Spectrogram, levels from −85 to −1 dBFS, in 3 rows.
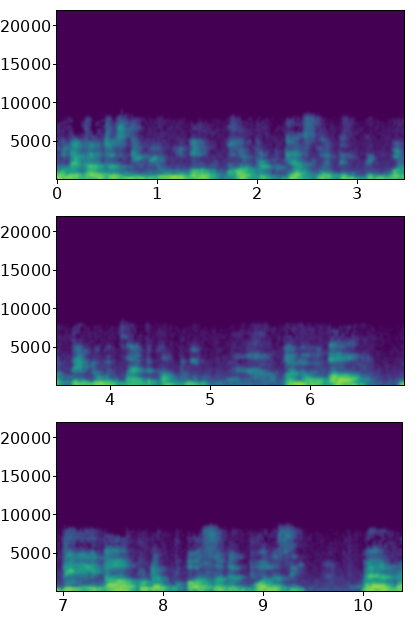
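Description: From 4.72 to 5.42 s, a very faint copy of the speech trails the original by 325 ms. This is an echo leak, likely from a far-end loudspeaker whose echo canceller let residual pickup return. On a spectrogram it appears as weak, shifted harmonic traces inside the band-limited call audio.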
